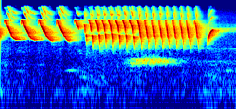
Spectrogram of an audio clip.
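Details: Canary lure song, long and 'luxurious', to set other canaries singing: a few falling sweeps lead into a steady rapid trill of about a dozen pulses, ending in one upslurred note and fading out.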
